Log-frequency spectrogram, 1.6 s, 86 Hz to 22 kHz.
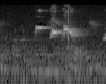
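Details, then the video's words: A red-whiskered bulbul, a decoy at a trap on 8 July 2016, gives a quick burst of bright, slurred chirps, three notes in half a second, then one more rising note after a short pause. "chim chào mào ché chét nạt mồi"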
